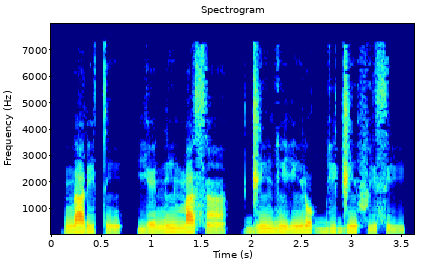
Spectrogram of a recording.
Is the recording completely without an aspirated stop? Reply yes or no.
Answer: yes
